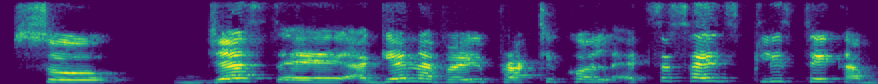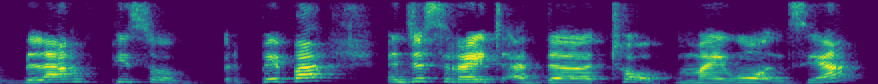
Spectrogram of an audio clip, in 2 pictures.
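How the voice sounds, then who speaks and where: A woman's voice: fairly high pitch, lively intonation, measured pace, few pauses, fairly bright tone. A woman, a life coach leading an online workshop and posing reflective questions to her listeners over a video call.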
